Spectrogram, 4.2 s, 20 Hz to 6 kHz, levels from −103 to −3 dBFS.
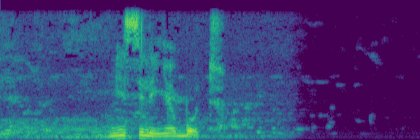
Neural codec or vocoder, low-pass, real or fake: none; 5.4 kHz; real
